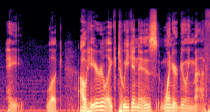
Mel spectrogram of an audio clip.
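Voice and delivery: ordinary talk

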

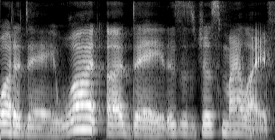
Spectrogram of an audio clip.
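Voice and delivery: mock muttered grumbling under breath. Retelling a woman taking measurements, mimicking grumbling under her breath. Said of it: "grumbling to herself under her breath".

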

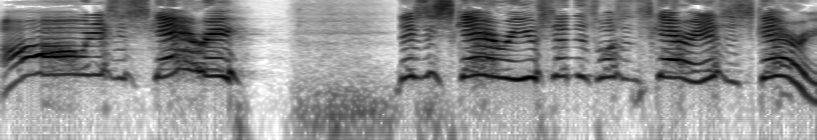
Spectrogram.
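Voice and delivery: very high, shrill, loud, frantic panicked screaming. Retelling a ride beside grandparents, imitating a screaming grandma. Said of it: "the grandma out of nowhere just starts going".

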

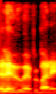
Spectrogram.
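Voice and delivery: very low, deep, bassy voice. Wishing aloud for a deep voice, trying a deep bassy Walter Cronkite voice. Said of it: "that deep, bassy voice to come out and sound like Walter Cronkite".

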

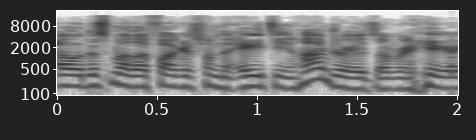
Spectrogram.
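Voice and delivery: normal talking voice

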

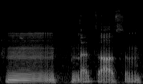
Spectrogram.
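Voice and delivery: low, soft speech while swallowing water. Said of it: "I know that sounded horrible".

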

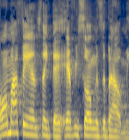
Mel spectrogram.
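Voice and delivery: usual speaking voice

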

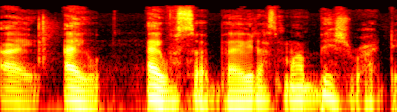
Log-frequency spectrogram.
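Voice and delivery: laid-back, easygoing, relaxed drawl. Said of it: "if you say it like [name], you get away with it".

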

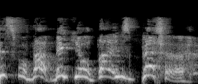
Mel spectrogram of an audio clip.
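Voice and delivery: put-on squeaky, very high-pitched British accent. Recapping a british wrestler breaking up a prison fight, imitating a british accent. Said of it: "With his British accent".

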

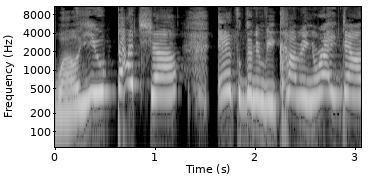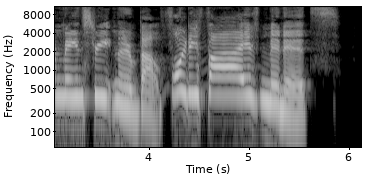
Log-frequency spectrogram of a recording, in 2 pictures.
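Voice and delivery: very high, little cartoon mouse voice. Answering a guest about the parade on Main Street: Mickey Mouse voice. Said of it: "And you have just been greeted by [name]".

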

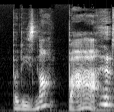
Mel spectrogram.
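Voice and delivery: muttered under the breath. Retelling a commentator's remark said almost under his breath: imitating someone muttering under breath. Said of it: "under his breath almost goes".

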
